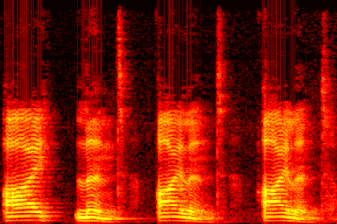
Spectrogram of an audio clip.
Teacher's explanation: we can see here that there's no s so Island so remember that the S is silent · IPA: /ai land/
